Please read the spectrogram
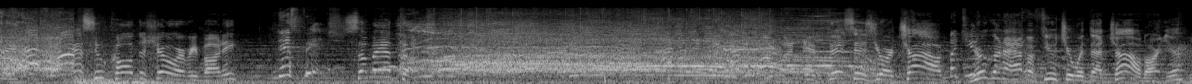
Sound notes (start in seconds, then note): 4.0 audience cheers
